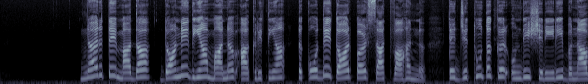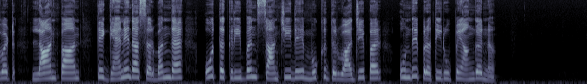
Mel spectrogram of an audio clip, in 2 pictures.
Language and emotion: Dogri, neutral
